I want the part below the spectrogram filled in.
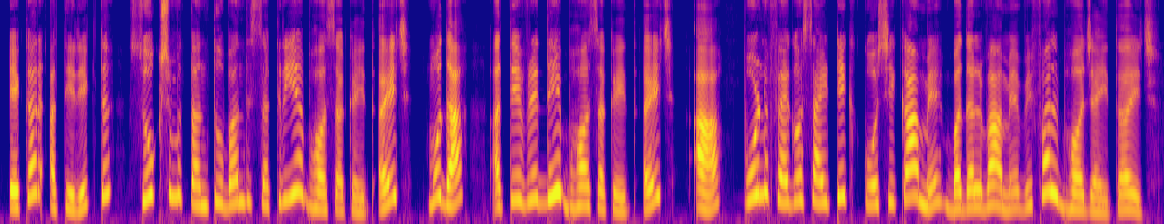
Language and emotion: Maithili, neutral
